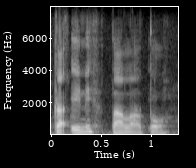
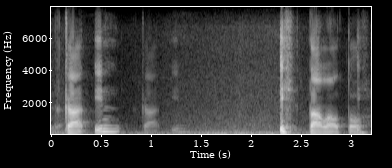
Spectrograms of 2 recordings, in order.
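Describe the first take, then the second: First: The two words run together without a glottal stop. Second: The second word starts with a separate glottal stop.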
